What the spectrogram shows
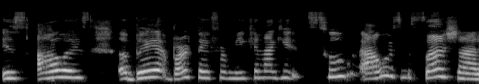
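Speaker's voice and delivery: play-acted, tearful, crying, hurting voice. Retelling a past prayer for sunshine on a stormy birthday: retelling own tearful plea. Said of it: "crying and hurting".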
